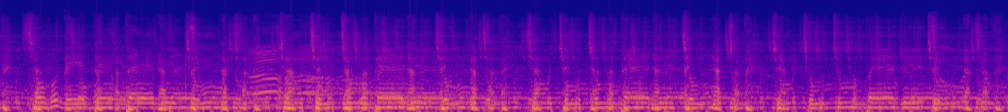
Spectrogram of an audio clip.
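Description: Devotional naat singing over a PA: a male voice sings wavering, ornamented lines over a steady held drone, with a quick steady beat of sharp clicks.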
